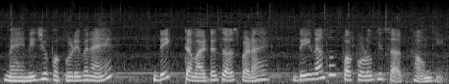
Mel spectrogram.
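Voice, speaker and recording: A woman's voice: mid-range voice, lively intonation, fairly quick, a little mellow, a little hiss or hum, close to an everyday voice. A woman voicing a naive, greedy young bride in a family story, guileless and whiny. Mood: hungry, whiny. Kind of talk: dramatized family story voice acting.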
